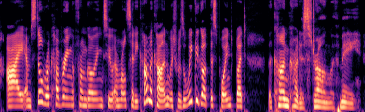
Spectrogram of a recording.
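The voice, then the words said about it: Slightly stuffy, congested voice. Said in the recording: “I sound a little stuffy.”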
